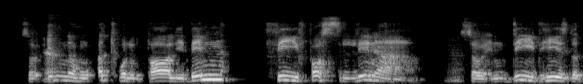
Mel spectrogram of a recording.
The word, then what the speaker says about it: فصلنا: Is it لني, yeah? When you say it like that, I'm guessing it's not. Well, there's a noon and an alif. Is that how we pronounce the noon and the alif? Lini? لا. No. فصلنا.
